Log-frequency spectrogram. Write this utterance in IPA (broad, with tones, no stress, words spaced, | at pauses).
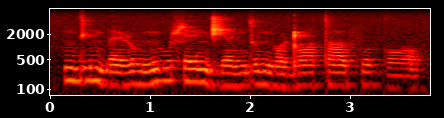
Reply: ndi˦mbɛ˨ ɭu˨ɲu˦ɬe˦nd͡ʒɛ˨ ndʊ˦ɲɔ˨ɖɔ˦ tˤʊ˦fʊ˦ ɡɔ˨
